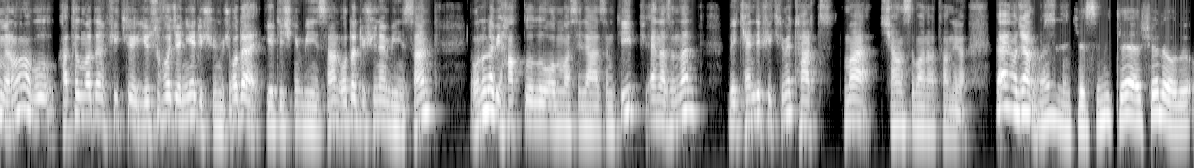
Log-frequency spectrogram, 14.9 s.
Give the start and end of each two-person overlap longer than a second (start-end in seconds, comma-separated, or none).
none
